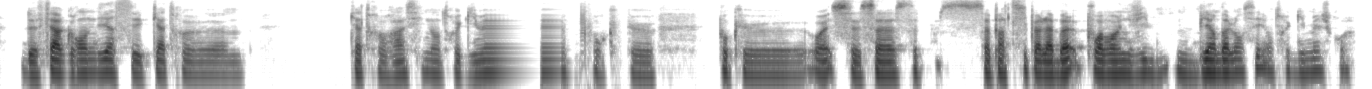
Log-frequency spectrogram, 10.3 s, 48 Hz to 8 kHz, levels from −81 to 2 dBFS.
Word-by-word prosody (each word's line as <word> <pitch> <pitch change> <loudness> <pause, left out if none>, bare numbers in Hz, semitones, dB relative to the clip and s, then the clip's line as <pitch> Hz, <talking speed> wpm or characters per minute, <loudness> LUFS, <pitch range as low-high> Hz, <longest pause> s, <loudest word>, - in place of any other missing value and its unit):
de 115 - +1
faire 125 +2 +7
grandir 125 +1 +2
ces 120 -3 -4
4, 125 0 -3
hem, 115 0 -7 0.8
4 - - -4
«racines», 120 +3 -5
entre 120 0 -6
guillemets 130 +3 -5 0.5
pour - - -11
que 110 -1 -8 0.5
pour - - -2
que 110 0 -5
ouais, 125 -1 +2
ça 115 - +2
ça 115 +1 +3
ça 115 - -6 0.2
ça - - -3
participe - - -1
à - - +8
la 120 -1 +8
ba 125 +3 +7
pour 130 - +4
avoir 120 0 +5
une 125 - +1
vie 125 +2 -3
b - - -6 0.2
bien 125 +1 +4
«balancée» 130 +4 +2
entre 140 +2 -9
guillemets, 130 +3 -5
je - - -10
crois. 150 -2 -13
120 Hz, 200 wpm, -25 LUFS, 115-130 Hz, 0.8 s, à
